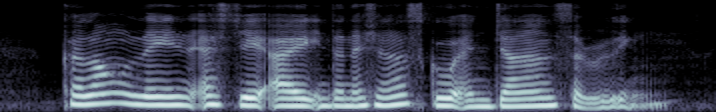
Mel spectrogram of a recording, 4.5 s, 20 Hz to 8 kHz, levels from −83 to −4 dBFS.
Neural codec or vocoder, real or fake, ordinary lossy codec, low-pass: none; real; none; 7.2 kHz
